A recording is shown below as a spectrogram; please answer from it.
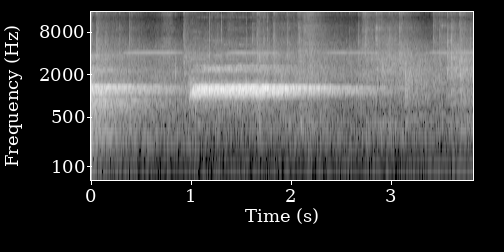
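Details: A steady, flat mid-pitched tone holds for about two seconds over a faint constant high whine, with no animal voice.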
